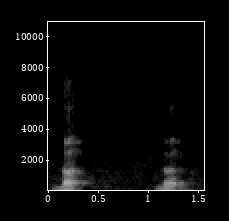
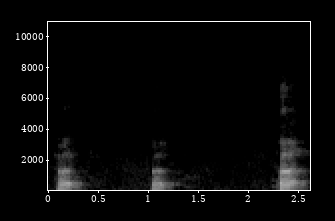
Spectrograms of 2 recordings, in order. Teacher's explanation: You say b, b. When you say b, there is a vibration. P, there is no vibration. So wherever there is no vibration, that is called voiceless.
